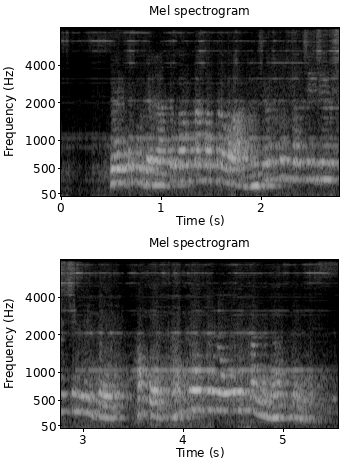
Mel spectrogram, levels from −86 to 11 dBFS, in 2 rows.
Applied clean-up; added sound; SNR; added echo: neural separator model SepFormer DNS4.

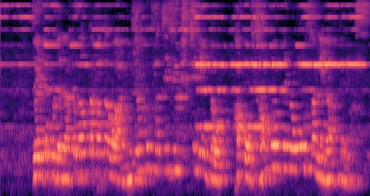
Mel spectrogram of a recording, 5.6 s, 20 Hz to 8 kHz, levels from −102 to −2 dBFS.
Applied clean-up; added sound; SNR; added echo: classical method WPE with log-MMSE.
